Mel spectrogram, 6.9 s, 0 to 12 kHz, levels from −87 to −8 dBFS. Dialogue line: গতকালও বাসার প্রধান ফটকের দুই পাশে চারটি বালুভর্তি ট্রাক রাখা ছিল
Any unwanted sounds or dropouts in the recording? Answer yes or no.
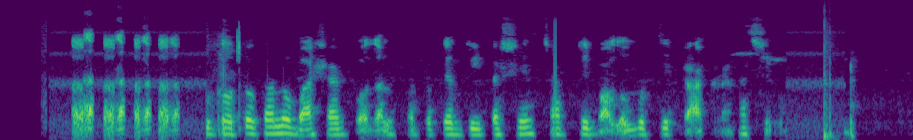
yes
